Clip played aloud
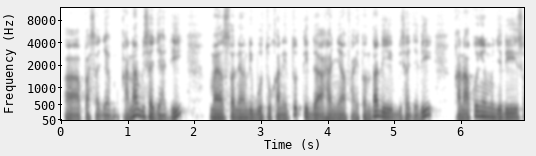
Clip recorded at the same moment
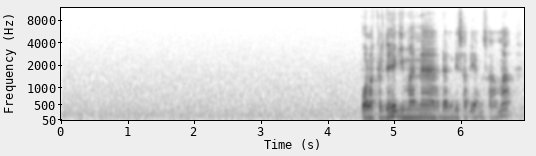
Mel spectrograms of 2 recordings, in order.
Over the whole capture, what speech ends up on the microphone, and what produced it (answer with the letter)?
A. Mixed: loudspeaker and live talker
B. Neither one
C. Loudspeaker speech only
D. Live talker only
D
